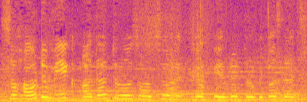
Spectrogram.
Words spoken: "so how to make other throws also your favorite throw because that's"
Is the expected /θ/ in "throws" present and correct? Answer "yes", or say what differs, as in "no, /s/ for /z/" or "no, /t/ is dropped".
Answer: no, /t/ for /θ/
